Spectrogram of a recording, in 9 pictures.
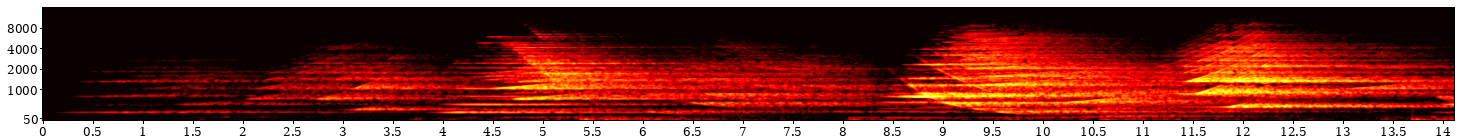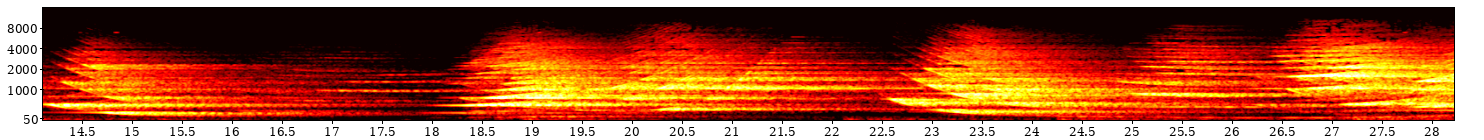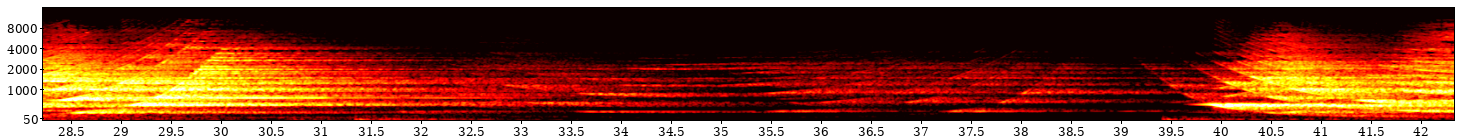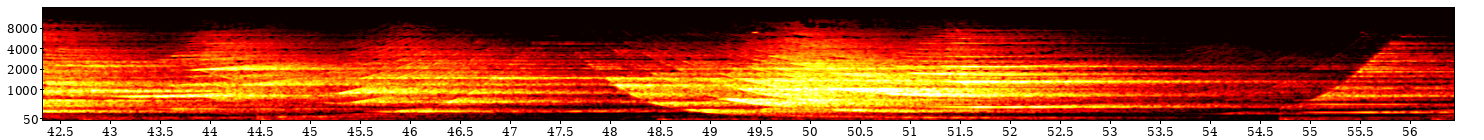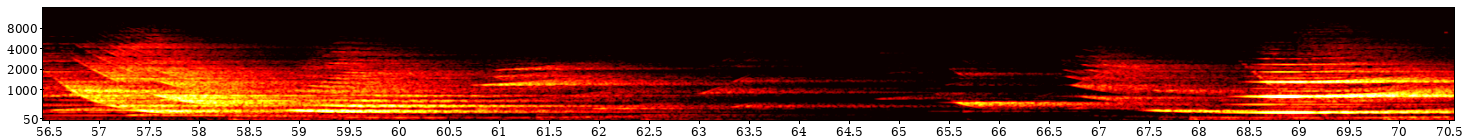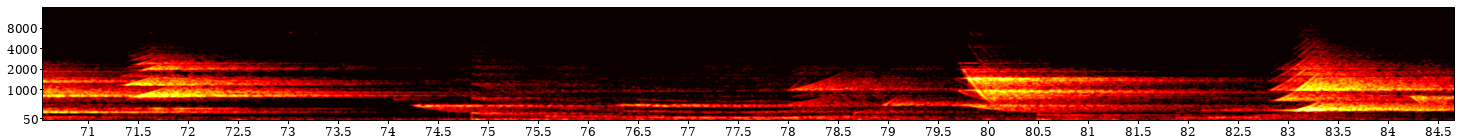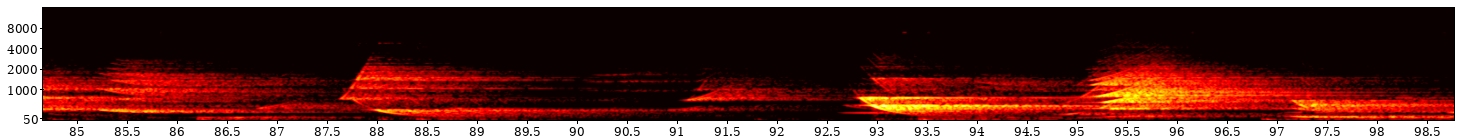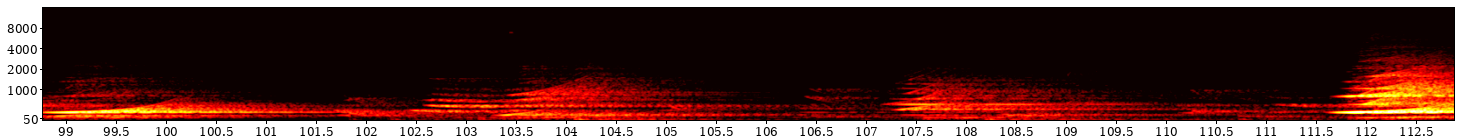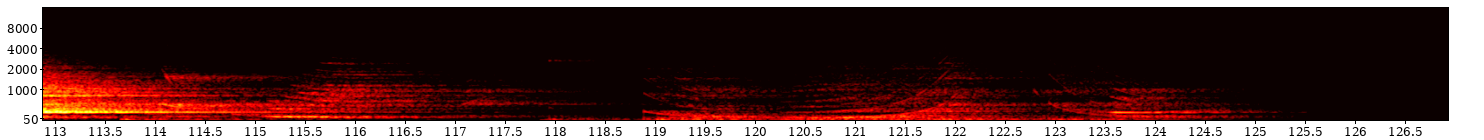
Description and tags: Digital Whales?
A couple of minutes of me mucking about with a synth trying to make it sound like whalesong.
delay, digital, echo, reverb, sine, synth, synthesis, synthesiser, whale, whalesong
